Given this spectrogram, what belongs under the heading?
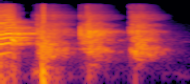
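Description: Schoolchildren in a classroom clap hands in unison in a counted call-and-response routine, four sharp bursts of claps roughly half a second apart, close and fairly loud with no talk over them.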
